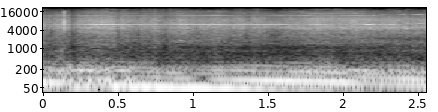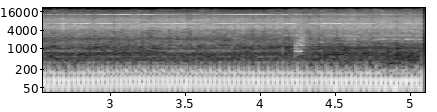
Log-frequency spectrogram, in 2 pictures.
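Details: Toyota Corolla 4A-FE after ECU repair and data cloning that cured an engine-check light flashing and stalling. Started and left to warm up toward normal temperature, it gives a low, steady idle rumble with even firing and no hunting: normal idle.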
